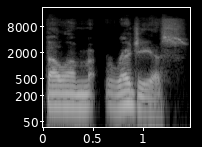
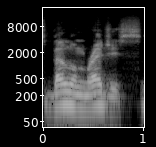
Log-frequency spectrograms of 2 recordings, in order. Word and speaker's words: Bellum Regiis: their your latest album Bellum Reius. Is that how you say it? It's Bellum Reggies. So you you are pretty close.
